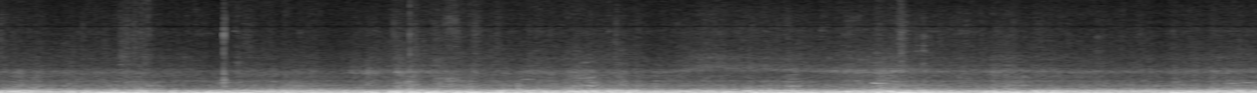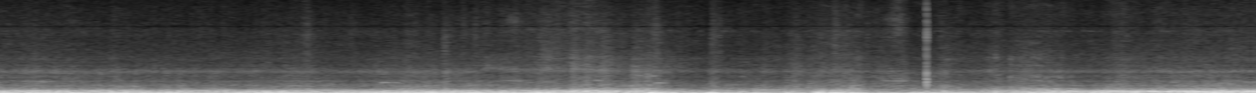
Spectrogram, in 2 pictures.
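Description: Argo Wilis express passenger train running at speed, heard from inside a coach: a steady, loud rumble of wheels on rails, with a few sharp clicks scattered through it.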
